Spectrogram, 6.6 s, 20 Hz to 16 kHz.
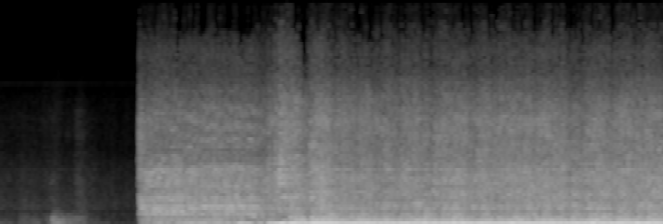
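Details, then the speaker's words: Rebuilt engine's first start after sitting since October 2019, coolant about 170°F: cranks and catches within a second, then settles into steady, even low idle with slight rise; normal healthy idle. "Listen to that thing idle. Woohoo! Alright. Coolant temps up to 170."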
